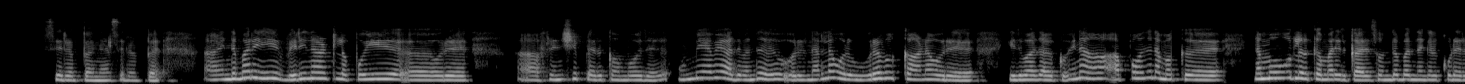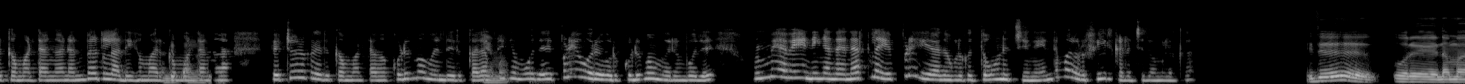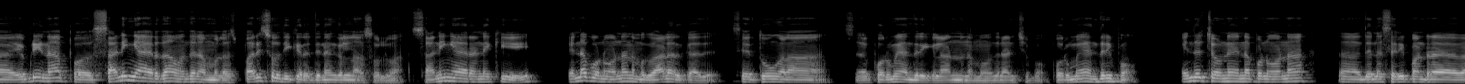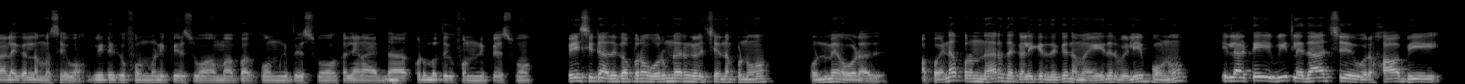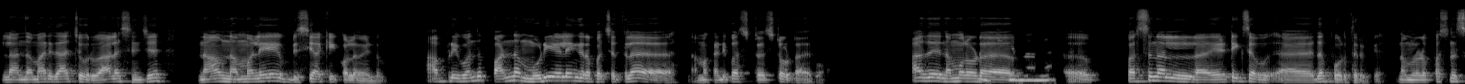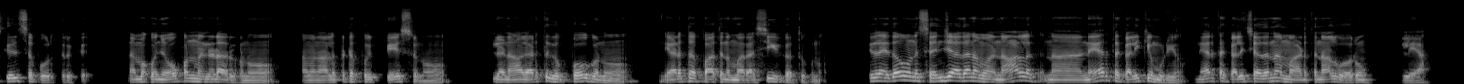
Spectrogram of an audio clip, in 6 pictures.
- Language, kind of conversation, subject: Tamil, podcast, புதியவர்களுடன் முதலில் நீங்கள் எப்படி உரையாடலை ஆரம்பிப்பீர்கள்?
- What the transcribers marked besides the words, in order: "ஆமா" said as "ஏமா"; drawn out: "இது"; "உடனே" said as "உன்னே"; in English: "எய்தர்"; in English: "ஹாபி"; in English: "ஸ்ட்ரெஸ்ட் அவுட்"; in English: "பெர்சனல் எட்டிக்ஸ்"; in English: "பெர்சனல் ஸ்கில்ஸ்"; in English: "ஓப்பன் மைண்டட்"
